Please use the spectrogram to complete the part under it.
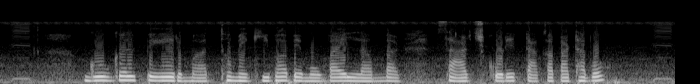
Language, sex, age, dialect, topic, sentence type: Bengali, female, 18-24, Standard Colloquial, banking, question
